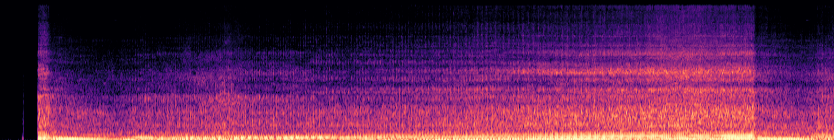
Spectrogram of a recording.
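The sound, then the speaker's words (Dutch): Loud, steady road traffic roar with deep engine rumble and droning low tones, as if heavy vehicles pass or idle, on a street just reopened to traffic after a car-free cycling day, continuing for about nine seconds before cutting off abruptly. “Oei, de Cyclobia is weer opengegaan voor het verkeer. Wat een herrie.”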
